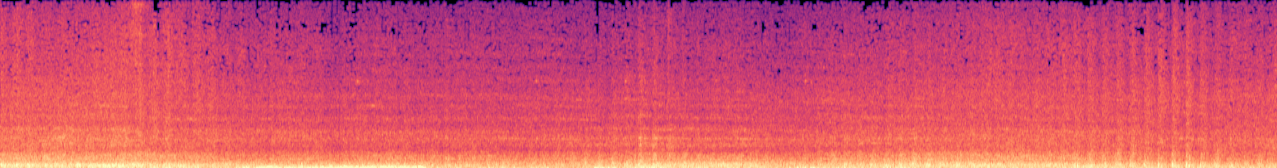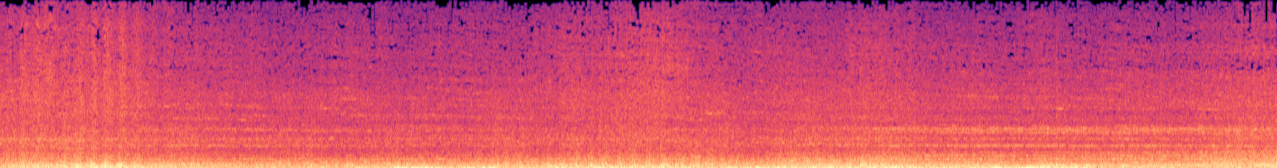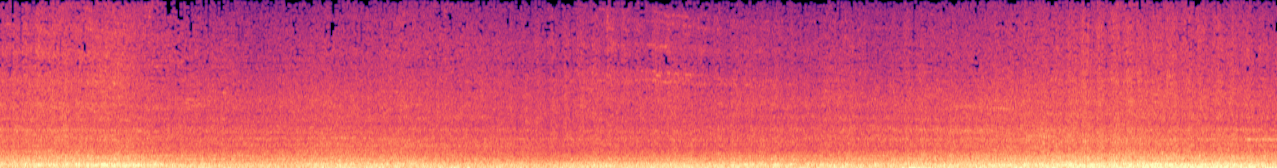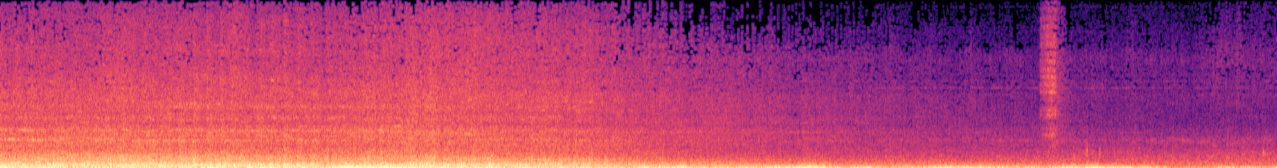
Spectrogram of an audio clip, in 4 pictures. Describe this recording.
Live recording of a train passing by on tracks, engine has already gone, this is the sound of the rail cars rolling along.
